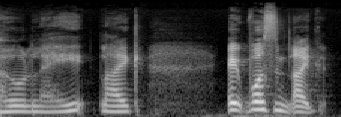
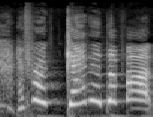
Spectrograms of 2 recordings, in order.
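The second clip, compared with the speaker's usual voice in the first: put-on, very high-pitched hollered shout. Retelling dad calling everyone back into the van: imitating dad shouting. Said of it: "He was, like, shouting".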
